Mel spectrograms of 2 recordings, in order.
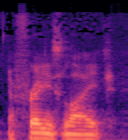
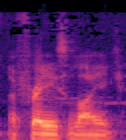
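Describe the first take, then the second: Both takes have the same delivery.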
